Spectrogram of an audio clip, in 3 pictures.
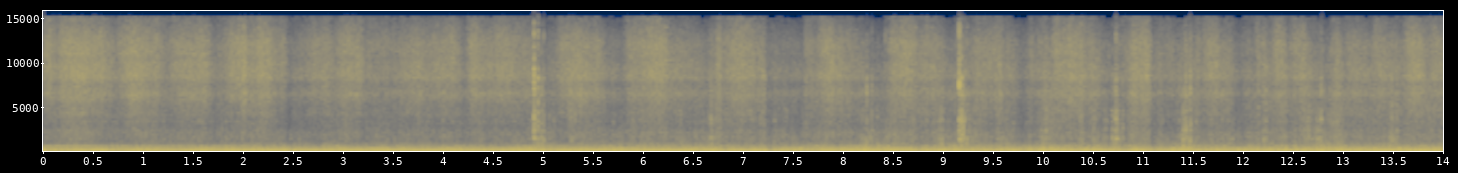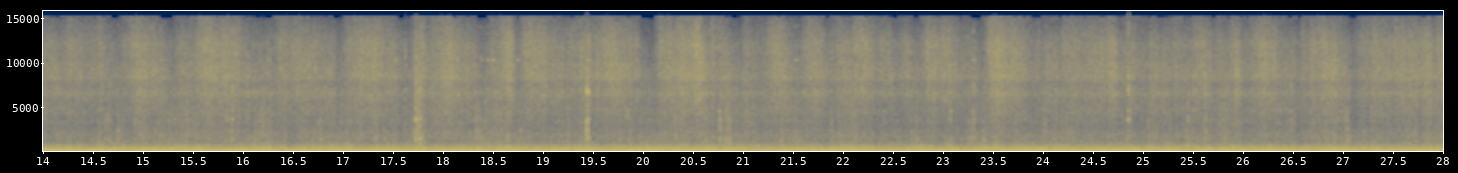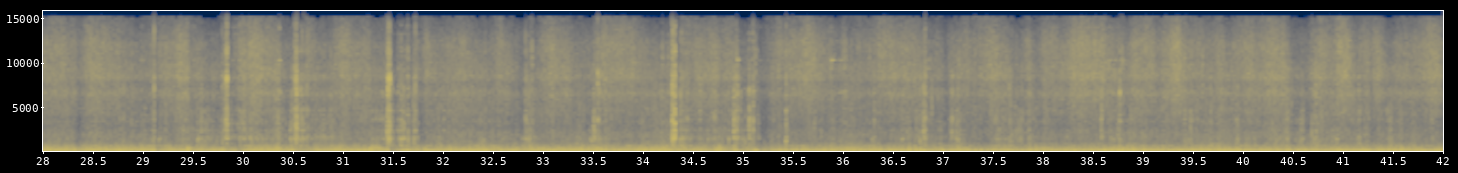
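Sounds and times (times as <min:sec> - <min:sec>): hull knocking on waves: 0:00.0 - 0:42.0
outboard engine at high speed: 0:00.0 - 0:42.0
wind buffeting microphone: 0:00.0 - 0:42.0.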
